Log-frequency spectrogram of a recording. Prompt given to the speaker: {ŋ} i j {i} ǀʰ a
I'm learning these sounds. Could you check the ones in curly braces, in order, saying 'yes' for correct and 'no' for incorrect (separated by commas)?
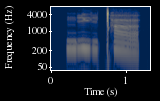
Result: yes, yes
